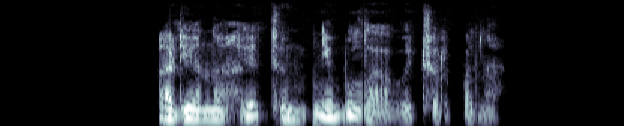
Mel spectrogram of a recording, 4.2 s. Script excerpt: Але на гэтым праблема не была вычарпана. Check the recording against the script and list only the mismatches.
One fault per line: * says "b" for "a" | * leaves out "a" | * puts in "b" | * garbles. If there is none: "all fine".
* leaves out "праблема"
